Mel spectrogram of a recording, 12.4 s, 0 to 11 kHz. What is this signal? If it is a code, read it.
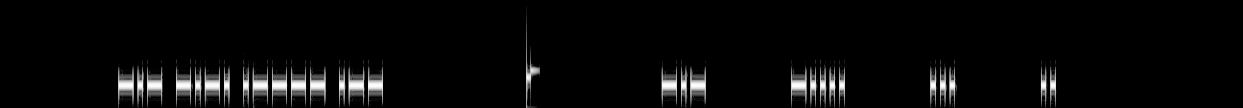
Morse code, heard as a keyed tone, about 25 wpm, spaced as for 13 wpm, 700 Hz. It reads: KC1W K6SI
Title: USA Call Signs - 4 Characters - 6x Character Spacing - 25wpm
